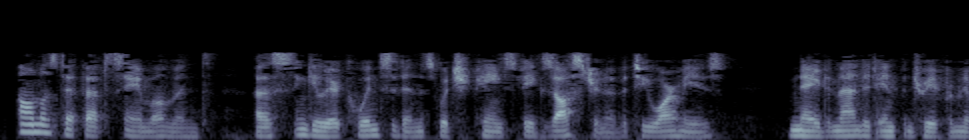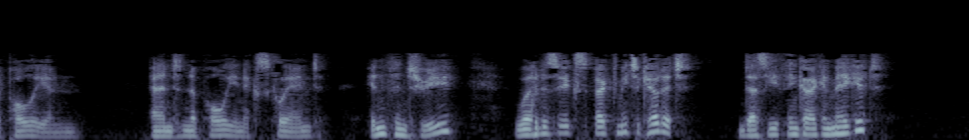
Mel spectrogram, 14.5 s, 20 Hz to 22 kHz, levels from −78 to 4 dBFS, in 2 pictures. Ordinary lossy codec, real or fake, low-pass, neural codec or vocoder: MP3, 24 kbps; fake; 5.4 kHz; codec, 16 kHz in and 24 kHz out, 0.6 kbps, FocalCodec, streaming, 2048 codes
